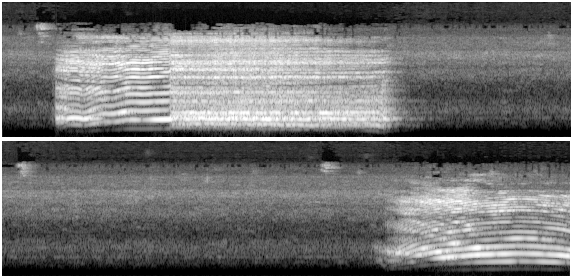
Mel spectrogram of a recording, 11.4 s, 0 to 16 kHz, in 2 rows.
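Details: Twelve-point red deer stag at the peak of the rut (berrea), October 2023, at Cerro Escribano and La Tinajilla in the Refugio de Fauna Chico Mendes, Spain: a loud, harmonic-rich roaring bellow of about three seconds, a quiet pause, then another bellow begins.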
